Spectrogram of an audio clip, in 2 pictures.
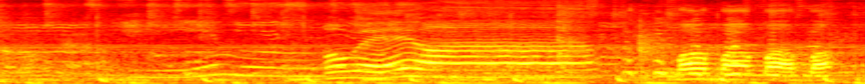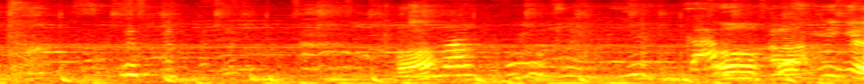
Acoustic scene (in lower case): restaurant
